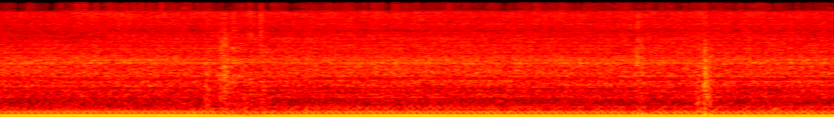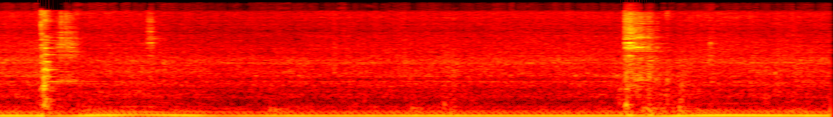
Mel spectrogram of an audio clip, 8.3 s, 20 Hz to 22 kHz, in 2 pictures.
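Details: BMW E46 328Ci at idle: two sharp single clunks from the rear, a few seconds apart, only when changing direction, not when repeatedly moving the same direction; cause unknown.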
